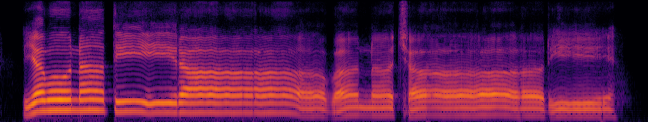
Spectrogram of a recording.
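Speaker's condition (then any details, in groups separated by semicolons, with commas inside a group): No condition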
